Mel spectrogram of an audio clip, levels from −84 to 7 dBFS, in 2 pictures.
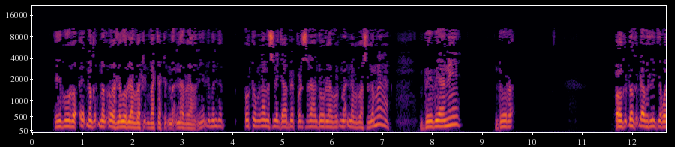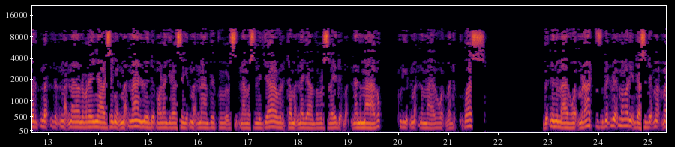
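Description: Throughout the speech, nothing is present above 10.5 kHz, and the remaining sound is watery and swirly, with smeared consonant attacks. The likely cause is heavy MP3 compression at a very low bitrate, consistent with about 24 kbps, where starved frames drop weak frequency lines frame by frame.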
